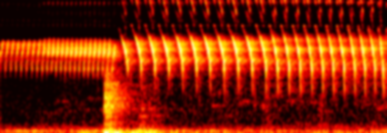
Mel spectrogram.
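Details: Canary song used to lure and tutor young and non-singing canaries: a steady high buzzing trill for a second, then a fast roll of bright descending notes repeated about eight times per second, with a faint low hum behind.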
